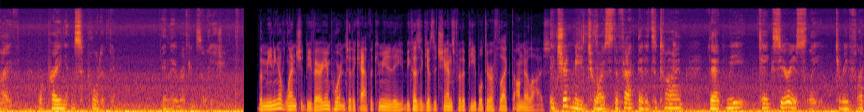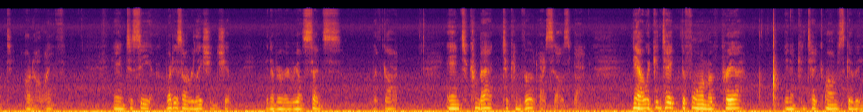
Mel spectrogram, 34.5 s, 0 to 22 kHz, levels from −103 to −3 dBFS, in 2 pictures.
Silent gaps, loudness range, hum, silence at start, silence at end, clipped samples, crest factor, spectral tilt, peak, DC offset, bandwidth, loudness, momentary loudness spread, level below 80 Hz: 4.88-5.14 s; 7 LU; none; 0 s; 0 s; under 0.1%; 20 dB; -6.5 dB/octave; 0 dBFS; under 0.1%; 15.5 kHz; -23 LUFS; 17 LU; -28 dBFS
